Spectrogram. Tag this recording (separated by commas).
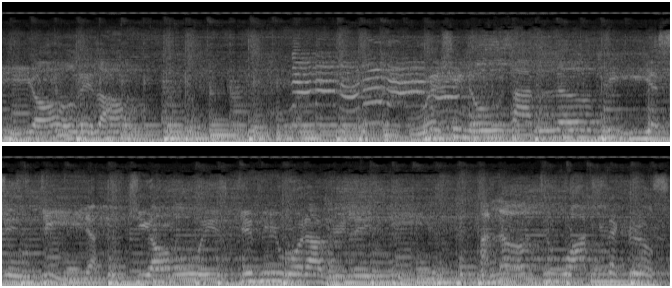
Rock and roll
